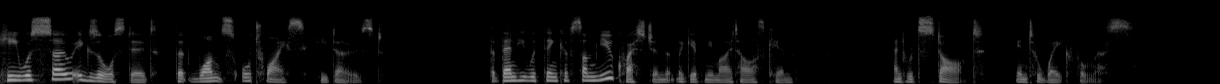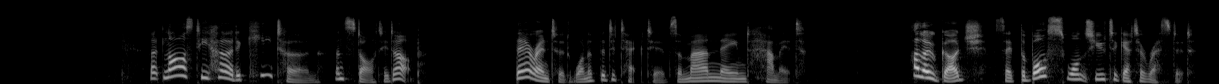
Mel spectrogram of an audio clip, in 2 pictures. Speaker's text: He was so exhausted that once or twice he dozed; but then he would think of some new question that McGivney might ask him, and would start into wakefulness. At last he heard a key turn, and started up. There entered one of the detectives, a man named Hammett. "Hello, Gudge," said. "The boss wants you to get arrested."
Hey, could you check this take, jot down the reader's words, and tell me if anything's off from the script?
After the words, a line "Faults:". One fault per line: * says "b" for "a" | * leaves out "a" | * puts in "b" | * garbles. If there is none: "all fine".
He was so exhausted that once or twice he dozed; but then he would think of some new question that McGivney might ask him, and would start into wakefulness. At last he heard a key turn, and started up. There entered one of the detectives, a man named Hammett. "Hello, Gudge," said. "The boss wants you to get arrested."
Faults:
all fine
